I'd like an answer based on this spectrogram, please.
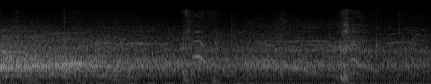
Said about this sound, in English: it's a very raucous crowd here at Kerry headquarters at the old post office in Washington. Ted Kennedy was just speaking and warming up the crowd. And John Kerry himself has just stepped to the podium.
